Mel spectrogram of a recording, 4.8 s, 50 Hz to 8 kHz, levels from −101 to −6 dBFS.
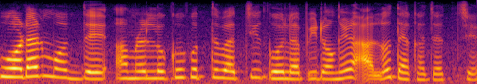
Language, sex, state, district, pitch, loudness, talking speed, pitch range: Bengali, female, West Bengal, Dakshin Dinajpur, 250 Hz, -20 LUFS, 140 wpm, 235-285 Hz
